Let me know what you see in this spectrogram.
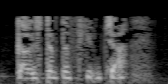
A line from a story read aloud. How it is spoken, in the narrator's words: cried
